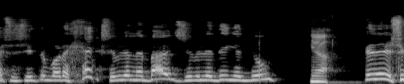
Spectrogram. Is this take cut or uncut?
uncut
